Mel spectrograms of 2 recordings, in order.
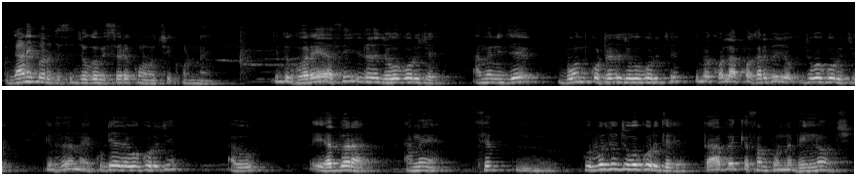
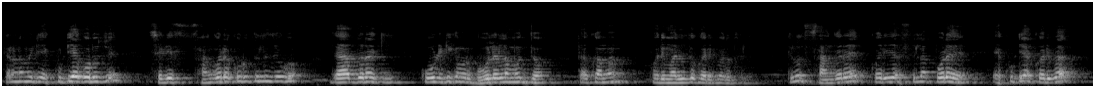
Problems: low volume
